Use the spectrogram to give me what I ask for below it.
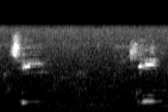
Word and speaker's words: Qi: Key.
